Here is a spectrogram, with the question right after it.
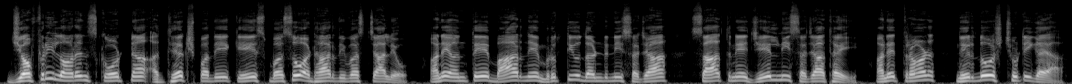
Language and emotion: Gujarati, neutral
